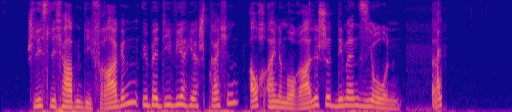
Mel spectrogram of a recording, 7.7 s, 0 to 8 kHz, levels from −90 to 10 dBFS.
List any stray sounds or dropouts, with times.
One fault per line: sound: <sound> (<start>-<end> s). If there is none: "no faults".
sound: laugh (6.5-6.6 s)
